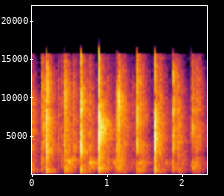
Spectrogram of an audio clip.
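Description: Audience clapping, with individual claps standing out about four to five times a second.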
